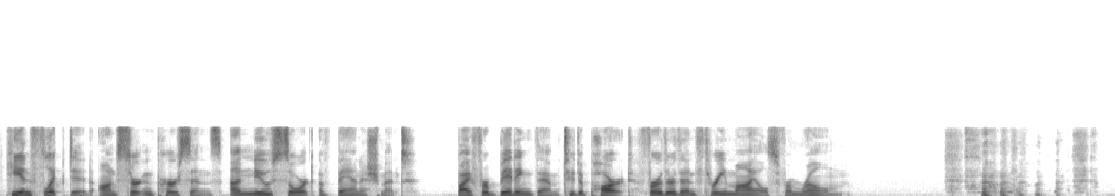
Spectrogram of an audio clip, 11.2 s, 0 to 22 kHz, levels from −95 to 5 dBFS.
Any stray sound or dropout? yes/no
yes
